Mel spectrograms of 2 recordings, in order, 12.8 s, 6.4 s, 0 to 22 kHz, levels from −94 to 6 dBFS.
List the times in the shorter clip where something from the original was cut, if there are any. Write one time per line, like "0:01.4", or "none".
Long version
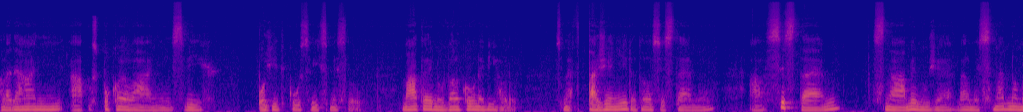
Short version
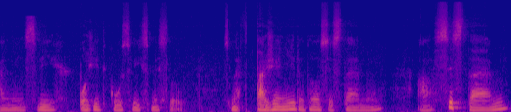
0:00.9
0:02.7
